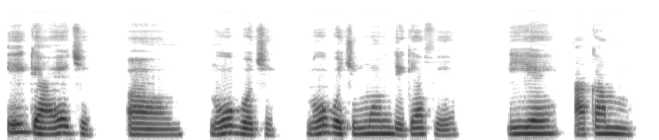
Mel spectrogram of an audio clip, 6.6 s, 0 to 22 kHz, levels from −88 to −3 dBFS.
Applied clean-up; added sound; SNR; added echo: none; none; none; none.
